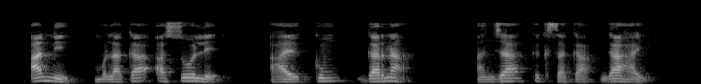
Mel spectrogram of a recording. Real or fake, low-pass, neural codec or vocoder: real; 7.2 kHz; none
